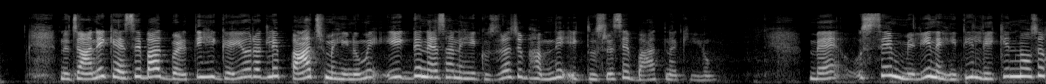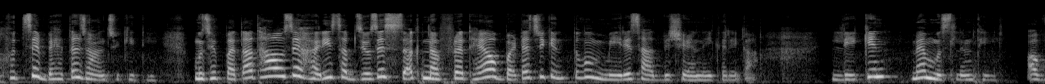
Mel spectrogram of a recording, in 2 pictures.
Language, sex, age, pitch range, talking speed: Hindi, female, 30-49, 235-325 Hz, 190 wpm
